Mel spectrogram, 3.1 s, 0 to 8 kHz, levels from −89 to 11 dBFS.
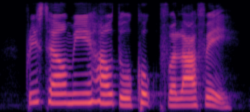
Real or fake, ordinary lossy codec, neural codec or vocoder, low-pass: real; none; none; 7.2 kHz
